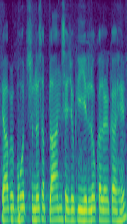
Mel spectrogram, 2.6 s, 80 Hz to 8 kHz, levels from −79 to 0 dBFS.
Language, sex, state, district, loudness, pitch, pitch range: Hindi, male, Arunachal Pradesh, Lower Dibang Valley, -12 LUFS, 140 Hz, 140-145 Hz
